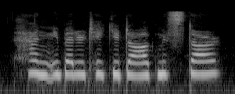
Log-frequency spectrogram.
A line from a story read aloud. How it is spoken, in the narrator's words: she asked sweetly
